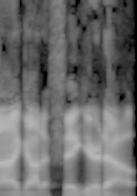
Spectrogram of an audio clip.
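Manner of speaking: ordinary talk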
